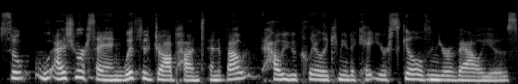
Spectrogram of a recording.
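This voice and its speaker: A woman talks at a fairly quick pace with hardly any pauses, her voice somewhat breathy and fairly high. Her loudness stays very even, and her pitch varies in an ordinary way. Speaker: podcast host. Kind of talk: interview. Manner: soft-spoken.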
